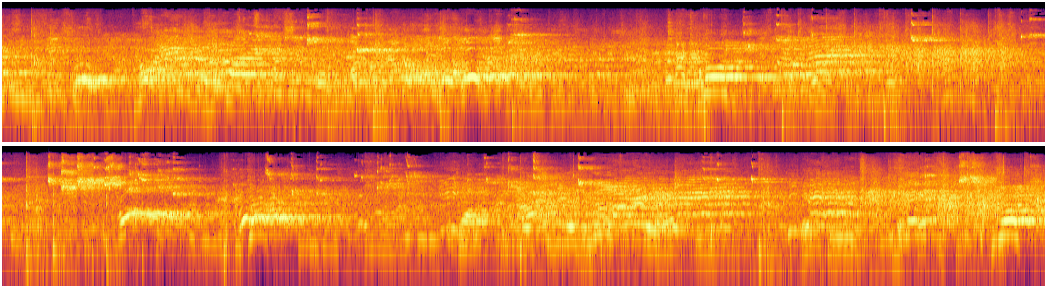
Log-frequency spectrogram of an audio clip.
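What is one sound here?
Young women players shout and call out to each other.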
